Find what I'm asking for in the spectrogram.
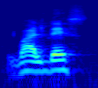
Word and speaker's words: Valdés: Valdés. Valdés. Sí, porque tiene acento en la E.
